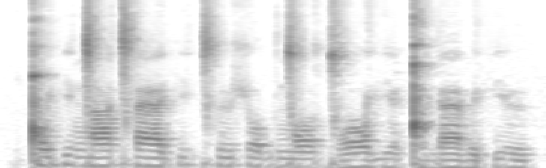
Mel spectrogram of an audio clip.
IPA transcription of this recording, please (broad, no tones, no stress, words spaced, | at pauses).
ǃofʲaŋ͡ǀaːǀʰæː fʲɨ ǀʰɨ ʃobə̤ŋ͡ǀɔː ɡ͡ǀɔː vʲœ ǃə̤ɡæːbə fʲɨ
